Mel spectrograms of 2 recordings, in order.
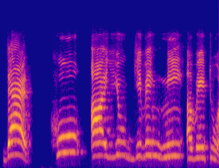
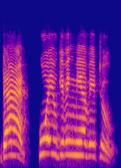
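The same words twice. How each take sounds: First: Son's third, slow, pleading demand; insistent plea. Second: Louder, higher insistent repeat; pressing question again. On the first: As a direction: stretch it out, last try for an answer. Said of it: "Once again". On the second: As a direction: push harder, he's being ignored. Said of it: "he refused to look back". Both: Retold or imitated.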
